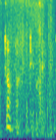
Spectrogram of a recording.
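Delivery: whispered, urgent warning; hushed curse. Real, not acted. To viewers weighing nose surgery, a whispered plea.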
